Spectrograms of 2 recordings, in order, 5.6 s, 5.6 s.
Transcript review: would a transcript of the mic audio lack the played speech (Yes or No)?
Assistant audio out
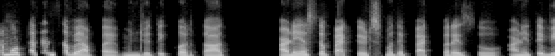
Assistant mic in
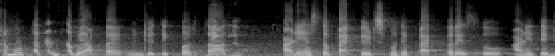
No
